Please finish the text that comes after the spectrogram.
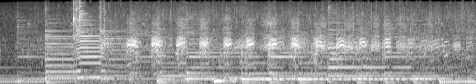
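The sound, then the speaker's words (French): A duck quacks over and over in a fast, steady run of loud, nasal calls that continue for the whole stretch, with no talking. “Oh, canard Qu'as-tu fait au Seigneur pour mériter un tel sort”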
